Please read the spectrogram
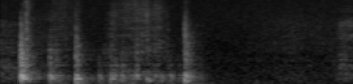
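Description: Faint handling noise: a few light clicks and rustles in about the first second and a half.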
